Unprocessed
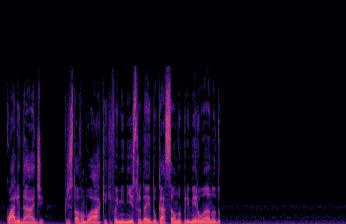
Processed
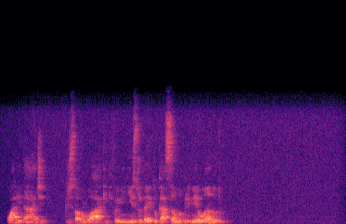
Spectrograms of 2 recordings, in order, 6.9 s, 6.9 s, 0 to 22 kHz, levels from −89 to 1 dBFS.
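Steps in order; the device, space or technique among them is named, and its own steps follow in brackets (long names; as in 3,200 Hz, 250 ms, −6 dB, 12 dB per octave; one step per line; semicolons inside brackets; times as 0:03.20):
filmed off a television (band-pass filter 270–6,900 Hz; parametric band 790 Hz +6 dB 0.56 octaves; convolution reverb RT60 0.45 s, pre-delay 10 ms, DRR −3.5 dB; white noise bed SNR 23 dB; automatic gain control gain up to 7.5 dB; AAC 64 kbit/s 24,000 Hz)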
